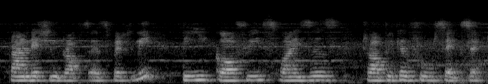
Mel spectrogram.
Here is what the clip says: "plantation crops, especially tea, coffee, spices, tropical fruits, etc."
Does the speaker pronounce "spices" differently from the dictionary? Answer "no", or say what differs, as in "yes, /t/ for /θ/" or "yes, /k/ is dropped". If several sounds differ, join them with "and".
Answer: yes, /f/ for /p/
